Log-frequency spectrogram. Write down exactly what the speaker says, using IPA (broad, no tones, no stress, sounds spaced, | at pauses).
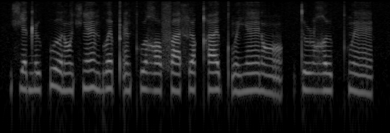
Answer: ç ɛ d ɳ ɯ kʷ ɤ ɾ ɔ̃ ç ɛ̃ ɡʷ ɛ pʼ ɛ̃ kʷʰ ɯ ʁ ɔ f a ɬ ɯ qʰ ɛ kʷʼ ɛ̃ j ɛ̃ ɾ ɔ̃ | t u ɭ ʁ ɯ kʷʰ ɛ̃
